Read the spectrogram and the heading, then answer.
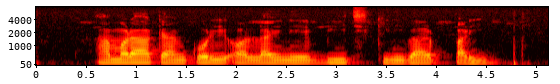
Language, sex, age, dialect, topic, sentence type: Bengali, male, 18-24, Rajbangshi, agriculture, statement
